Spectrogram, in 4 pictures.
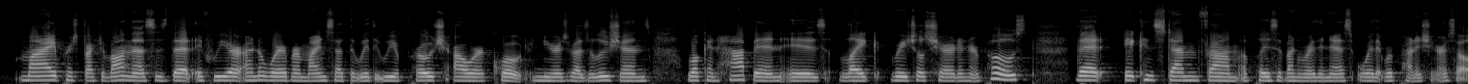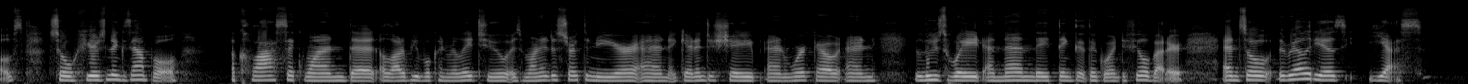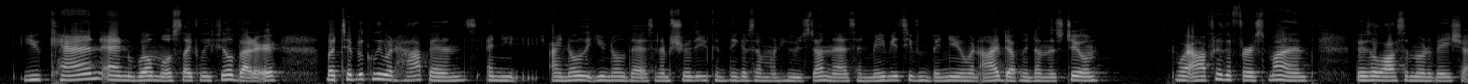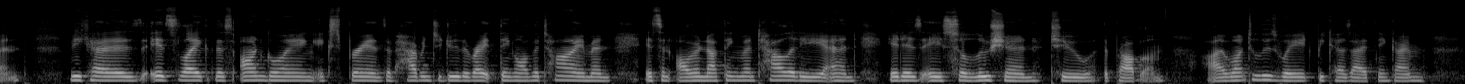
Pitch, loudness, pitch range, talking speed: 180 Hz, -29 LUFS, 175-190 Hz, 195 wpm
